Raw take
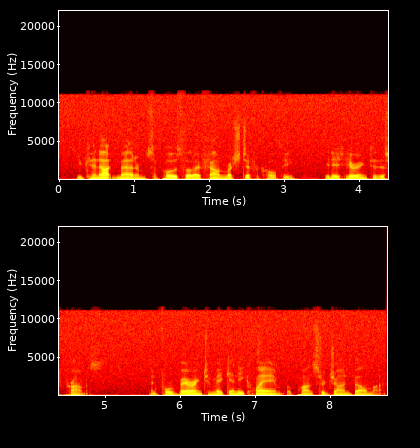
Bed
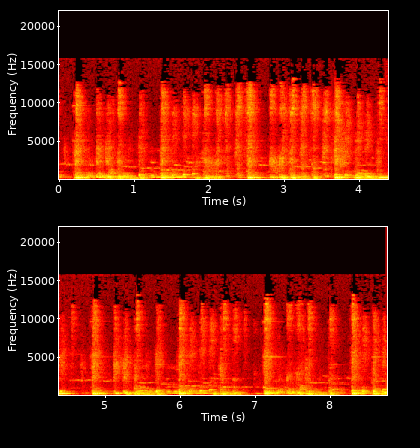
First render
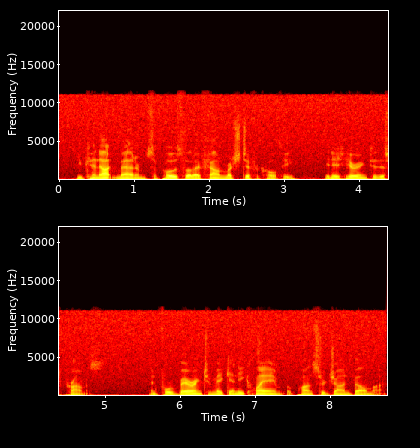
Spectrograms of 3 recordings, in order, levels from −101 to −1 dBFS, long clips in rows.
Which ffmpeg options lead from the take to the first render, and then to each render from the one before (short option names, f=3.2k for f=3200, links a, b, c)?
-af "afftdn=nr=6:nf=-45"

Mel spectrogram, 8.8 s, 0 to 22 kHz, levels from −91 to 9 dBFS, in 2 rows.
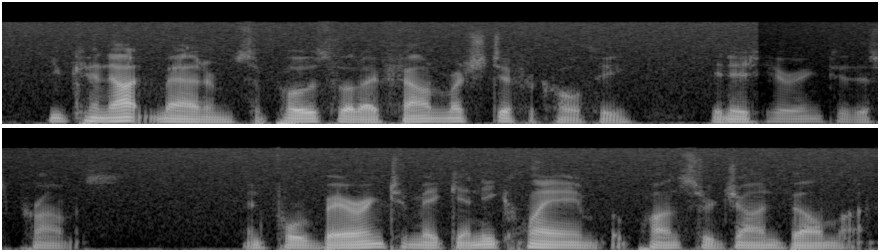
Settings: -filter_complex "[0:a]asplit=2[a][b];[a]atrim=end=3.79,asetpts=PTS-STARTPTS,afade=t=out:st=3.786:d=0.004:c=hsin:silence=0.188365[c];[b]atrim=start=3.79,asetpts=PTS-STARTPTS,afade=t=in:d=1.88:silence=0.188365[d];[c][d]concat=n=2:v=0:a=1"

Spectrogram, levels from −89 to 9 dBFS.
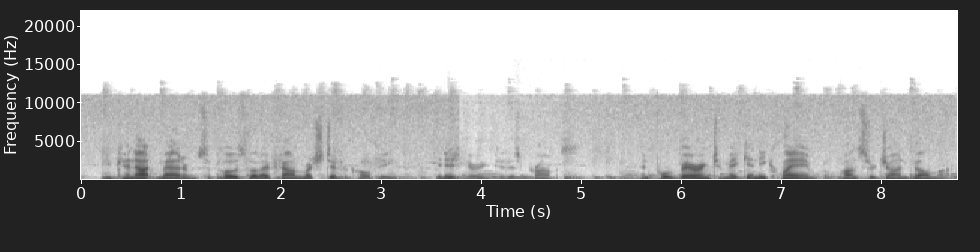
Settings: -filter_complex "[1:a]volume=-18dB[a];[0:a][a]amix=inputs=2:normalize=0"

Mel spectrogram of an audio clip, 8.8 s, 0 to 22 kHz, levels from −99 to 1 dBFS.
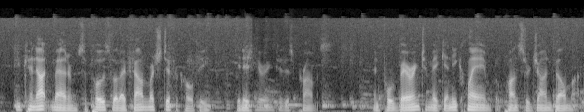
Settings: -af "volume=5dB,alimiter=limit=-2dB:level=0:latency=1"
